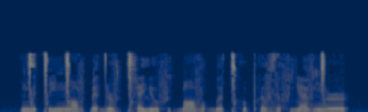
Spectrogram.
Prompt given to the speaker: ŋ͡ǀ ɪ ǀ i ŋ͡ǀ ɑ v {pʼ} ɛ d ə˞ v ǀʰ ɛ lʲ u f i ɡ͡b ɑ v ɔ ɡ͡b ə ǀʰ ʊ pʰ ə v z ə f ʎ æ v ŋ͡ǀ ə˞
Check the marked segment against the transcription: incorrect: ɓ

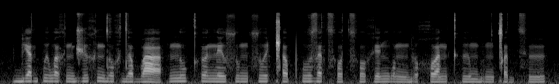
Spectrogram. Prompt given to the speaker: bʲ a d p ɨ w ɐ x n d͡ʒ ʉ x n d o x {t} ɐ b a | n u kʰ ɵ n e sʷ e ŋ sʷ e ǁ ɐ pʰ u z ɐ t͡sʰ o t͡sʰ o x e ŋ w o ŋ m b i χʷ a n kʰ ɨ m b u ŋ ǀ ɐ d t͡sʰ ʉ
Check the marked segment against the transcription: incorrect: d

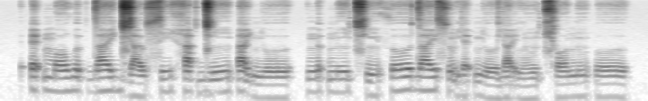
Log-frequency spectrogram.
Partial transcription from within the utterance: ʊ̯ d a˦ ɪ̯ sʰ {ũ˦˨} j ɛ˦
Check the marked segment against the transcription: correct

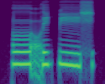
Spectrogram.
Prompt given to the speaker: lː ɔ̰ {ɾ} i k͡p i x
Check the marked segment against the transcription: correct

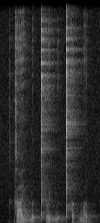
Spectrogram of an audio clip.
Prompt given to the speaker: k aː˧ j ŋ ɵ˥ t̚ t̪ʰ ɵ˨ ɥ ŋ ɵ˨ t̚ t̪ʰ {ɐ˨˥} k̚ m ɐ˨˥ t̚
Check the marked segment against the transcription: correct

